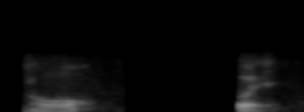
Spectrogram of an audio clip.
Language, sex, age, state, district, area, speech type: Manipuri, male, 45-60, Manipur, Kangpokpi, urban, conversation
